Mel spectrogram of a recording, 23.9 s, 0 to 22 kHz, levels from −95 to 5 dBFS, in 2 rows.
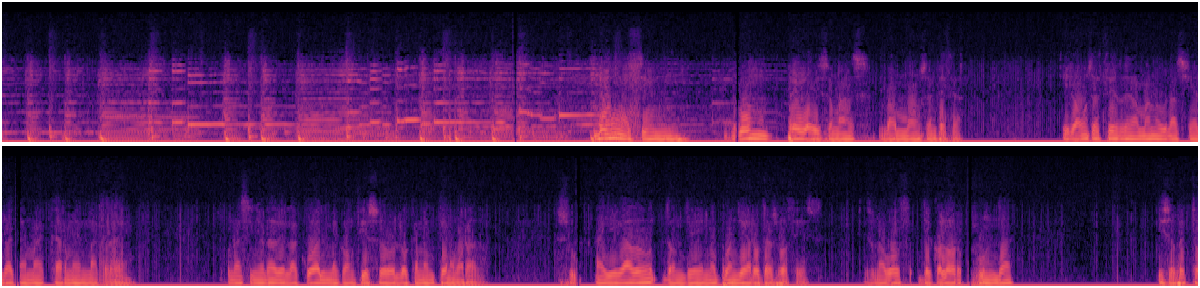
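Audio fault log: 5.08–5.15, 7.30–7.37, 12.08–12.15, 17.67–17.74 and 21.59–21.66 s: damaged data in a compressed stream. Five short bursts, each about 70 ms, where corrupted bytes make the decoder misread frames and lose sync until it finds the next valid header, producing a brief chirp, squawk, click or short hole. On a spectrogram each shows as a narrow vertical smear or gap breaking the surrounding pattern. The waveform shows a short jagged patch or abrupt discontinuity.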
